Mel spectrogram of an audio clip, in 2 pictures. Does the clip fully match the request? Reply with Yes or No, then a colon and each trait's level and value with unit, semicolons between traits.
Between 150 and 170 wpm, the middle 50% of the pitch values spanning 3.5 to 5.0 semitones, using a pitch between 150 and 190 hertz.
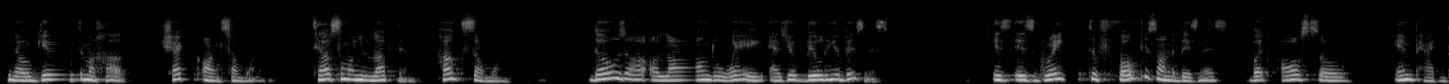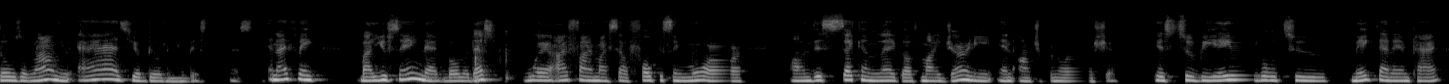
Yes: average, 165 wpm; average, 4.0 semitones; medium, 185 Hz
